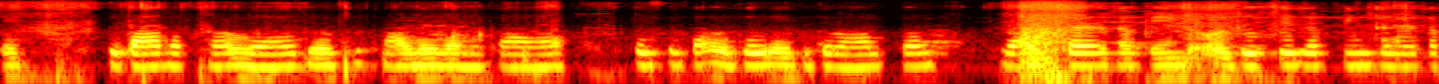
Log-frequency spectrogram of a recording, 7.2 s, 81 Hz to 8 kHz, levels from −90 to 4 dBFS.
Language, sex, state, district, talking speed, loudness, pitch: Hindi, female, Punjab, Fazilka, 175 wpm, -19 LUFS, 210 Hz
